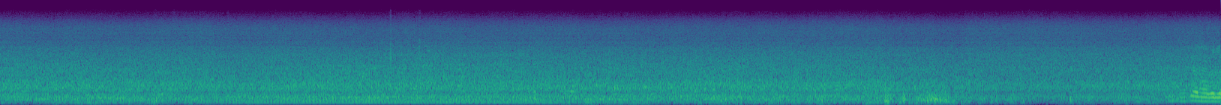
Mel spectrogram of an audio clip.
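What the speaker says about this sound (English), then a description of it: "this is the River Leven as it flows towards the loch" Continuous rushing water of the River Leven in Kinlochleven, Scotland, flowing toward its loch, a broad even roar with some wind noise mixed in.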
